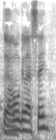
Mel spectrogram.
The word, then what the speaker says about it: marron glacé: I have bought the marron glace. Is that what? How do you say that? – Marron glacé.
